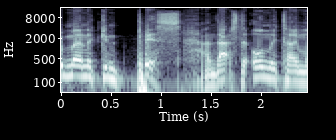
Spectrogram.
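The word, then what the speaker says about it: Manneken Pis: Of course, the mannequin P is how you pronounce it if you're polite. If you're Flemish, you pronounce it in its proper inflection as de mannequin piss, and that's the only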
